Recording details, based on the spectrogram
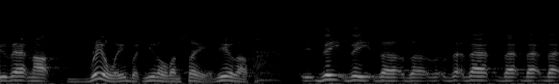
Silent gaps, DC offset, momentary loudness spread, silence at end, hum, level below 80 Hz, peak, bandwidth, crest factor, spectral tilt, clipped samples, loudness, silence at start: none; under 0.1%; 11 LU; 0 s; none; -72 dBFS; -24 dBFS; 14 kHz; 18 dB; -7 dB/octave; under 0.1%; -42 LUFS; 0 s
